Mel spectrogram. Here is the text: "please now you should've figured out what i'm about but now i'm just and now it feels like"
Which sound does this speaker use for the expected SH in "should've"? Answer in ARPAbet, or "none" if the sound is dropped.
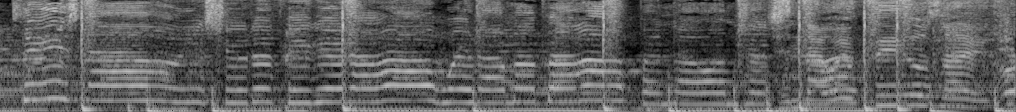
SH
